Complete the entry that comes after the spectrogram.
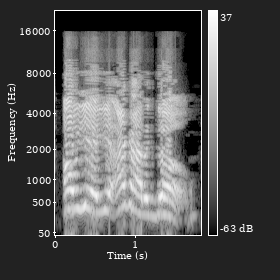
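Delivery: loud, eager acted exit line; hurried brush-off. Performer cutting the talk short for showtime, loud brush-off. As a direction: call it out as if dashing off. Acts out him hurrying off to show.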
